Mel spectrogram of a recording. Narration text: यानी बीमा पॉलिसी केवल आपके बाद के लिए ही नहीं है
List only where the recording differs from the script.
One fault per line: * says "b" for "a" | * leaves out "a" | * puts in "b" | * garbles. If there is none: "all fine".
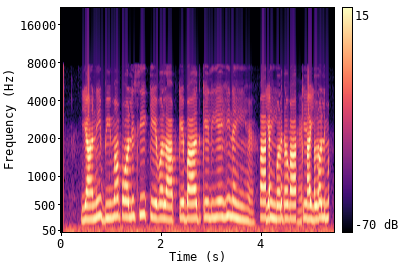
* garbles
